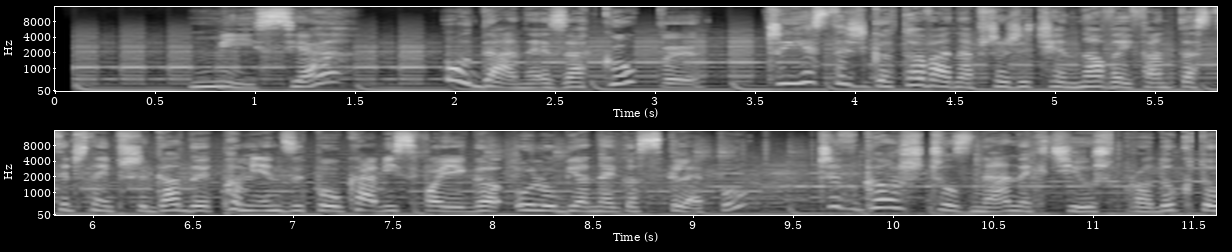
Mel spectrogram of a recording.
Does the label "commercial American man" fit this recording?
No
